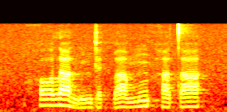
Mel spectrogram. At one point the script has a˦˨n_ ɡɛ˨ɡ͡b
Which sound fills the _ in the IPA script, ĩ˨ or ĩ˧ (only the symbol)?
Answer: ĩ˧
